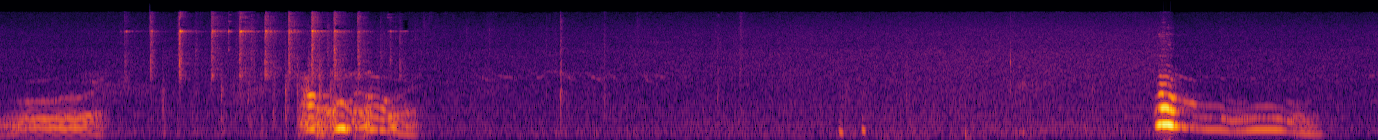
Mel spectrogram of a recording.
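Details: Three pet dogs, very vocal and excited during play as it nears time for an October walk: a high wavering whine opens, a burst of yelping whines follows around two seconds, a quiet stretch, then a long rising-and-falling whine near the end.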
